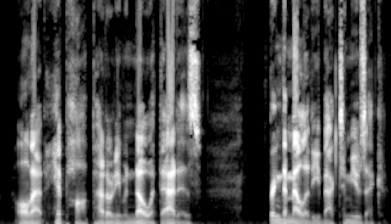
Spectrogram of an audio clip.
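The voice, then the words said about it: Ben Shapiro impression. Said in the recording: “That's my Ben Shapiro impression”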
